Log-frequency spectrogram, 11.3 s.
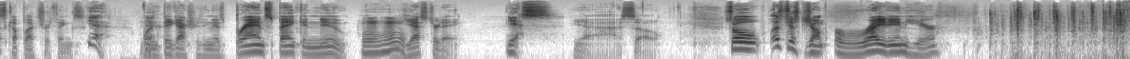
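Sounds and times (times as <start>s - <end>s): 
speech: 0.0s - 9.5s
papers rattling: 7.8s - 11.2s.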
